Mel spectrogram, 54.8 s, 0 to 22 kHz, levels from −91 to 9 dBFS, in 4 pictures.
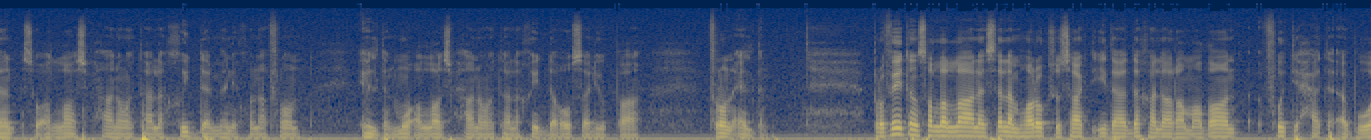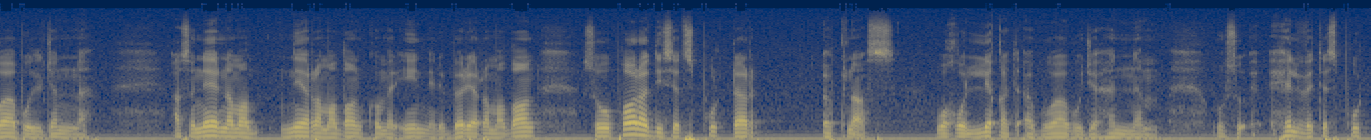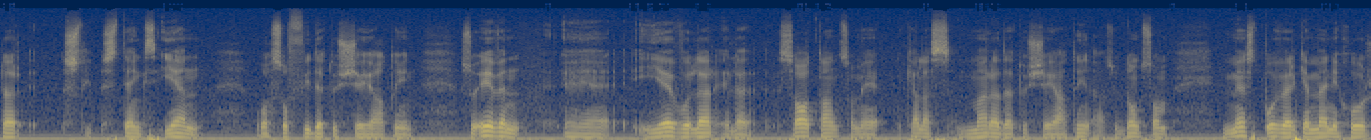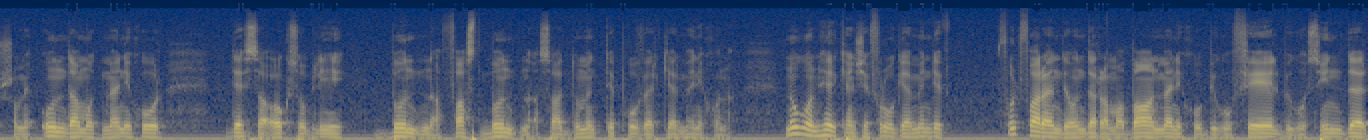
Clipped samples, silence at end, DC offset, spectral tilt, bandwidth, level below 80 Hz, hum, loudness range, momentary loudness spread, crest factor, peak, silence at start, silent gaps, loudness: under 0.1%; 0 s; under 0.1%; -5.5 dB/octave; 17 kHz; -30 dBFS; none; 6 LU; 16 LU; 20 dB; 0 dBFS; 0 s; none; -21 LUFS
